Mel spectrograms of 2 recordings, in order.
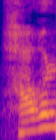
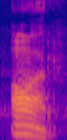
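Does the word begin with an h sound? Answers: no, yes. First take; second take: yes; no. First: The word starts with an h sound. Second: The word starts with a vowel sound. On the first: The speaker calls it wrong. "हावर नहीं बोलते हम इसको" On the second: The speaker calls it right. "एच क्या रहता है यहां पे, silent रहता है"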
